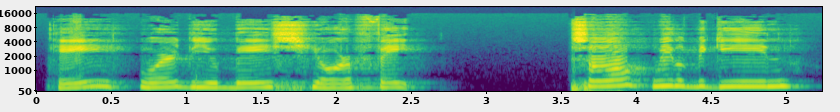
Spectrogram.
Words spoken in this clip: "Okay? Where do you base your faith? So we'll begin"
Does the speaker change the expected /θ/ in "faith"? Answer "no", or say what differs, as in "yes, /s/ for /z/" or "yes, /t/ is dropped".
yes, /t/ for /θ/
